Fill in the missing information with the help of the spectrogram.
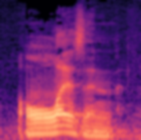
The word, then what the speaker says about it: listen: Cuidado que se pronuncia, bueno, se escribe listen, listen, listen, listen to the music y no es listen, es listen. La L bien marcada, la la la la la, listen. La I como una E. Y luego importante que la T no se pronuncia nunca.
